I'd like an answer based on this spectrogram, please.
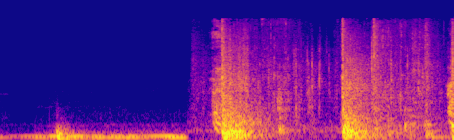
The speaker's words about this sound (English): He pulls out a claw hammer and starts smashing at the wall of the panic room.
